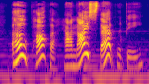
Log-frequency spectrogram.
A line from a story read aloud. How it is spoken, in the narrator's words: exclaimed the child, smiling through her tears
